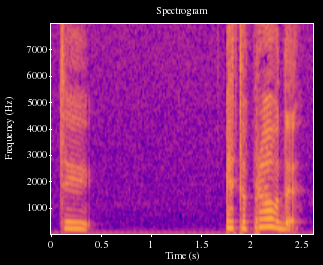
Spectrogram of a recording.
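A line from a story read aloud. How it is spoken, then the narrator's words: Tearful question. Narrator (Russian): сквозь слезы спросила Марина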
